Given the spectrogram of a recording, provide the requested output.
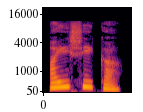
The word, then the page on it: ಐಷೀಕ: Kannada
